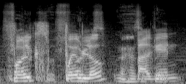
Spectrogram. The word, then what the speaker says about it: Volkswagen: De hecho, lo dije mal, es Volkswagen, porque es Volkswagen es auto.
